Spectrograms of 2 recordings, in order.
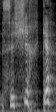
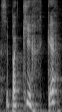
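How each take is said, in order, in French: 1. Le mot commence par un son sh doux. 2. Le mot commence par un k dur.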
